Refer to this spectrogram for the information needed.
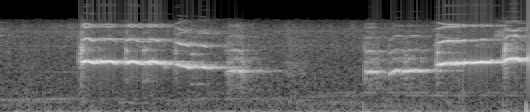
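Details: Cockatiel whistling two clear tonal phrases: the first starts high and slides gently downward, and after a pause the second begins lower and steps upward in pitch, both rich with overtones.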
